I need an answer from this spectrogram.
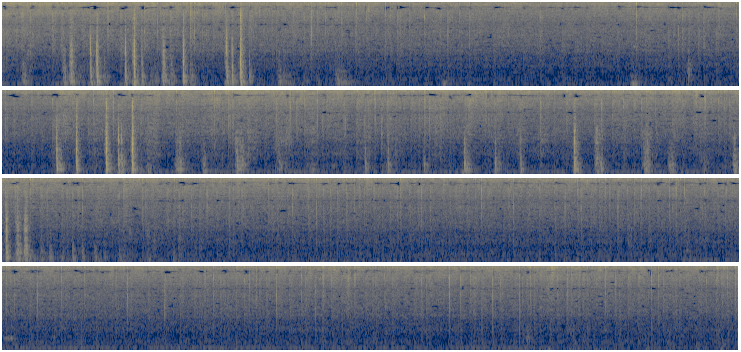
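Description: Eggplant omelette (whole flattened eggplants in beaten egg and onion) sizzling steadily in oil in a nonstick frying pan. Clusters of quick knocks and scrapes from a spatula against the pan come near the start and again around the middle; then only the even sizzle remains.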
